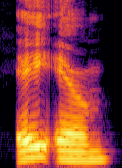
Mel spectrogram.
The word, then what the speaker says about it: Chamillionaire: Y'all tell him in the comments that it's pronounced Chamillionaire.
